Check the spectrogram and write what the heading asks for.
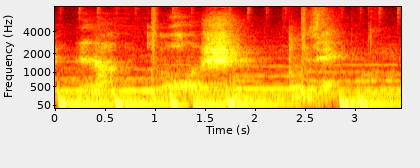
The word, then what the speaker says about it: La Roche-Posay: How do you go about pronouncing it? La Roche-Posay.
